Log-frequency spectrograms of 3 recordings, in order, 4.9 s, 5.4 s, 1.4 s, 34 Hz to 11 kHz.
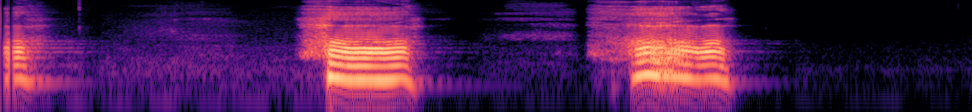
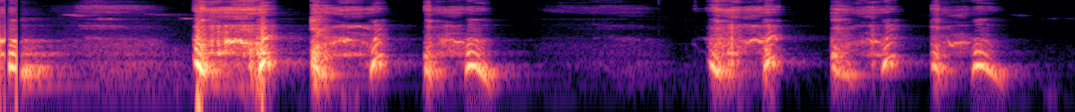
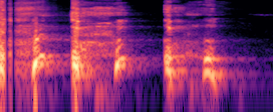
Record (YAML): exhalation_length: 4.9 s
exhalation_amplitude: 30868
exhalation_signal_mean_std_ratio: 0.36
three_cough_length: 5.4 s
three_cough_amplitude: 32768
three_cough_signal_mean_std_ratio: 0.39
cough_length: 1.4 s
cough_amplitude: 32768
cough_signal_mean_std_ratio: 0.41
survey_phase: beta (2021-08-13 to 2022-03-07)
age: 45-64
gender: Female
wearing_mask: 'No'
symptom_cough_any: true
symptom_runny_or_blocked_nose: true
symptom_sore_throat: true
symptom_fatigue: true
symptom_headache: true
smoker_status: Prefer not to say
respiratory_condition_asthma: false
respiratory_condition_other: false
recruitment_source: Test and Trace
submission_delay: 2 days
covid_test_result: Positive
covid_test_method: LFT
